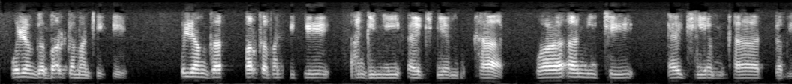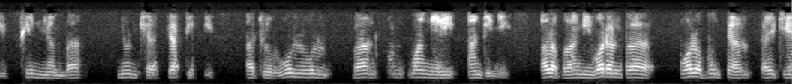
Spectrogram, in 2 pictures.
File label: warramungu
